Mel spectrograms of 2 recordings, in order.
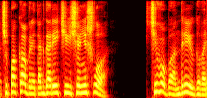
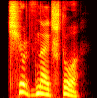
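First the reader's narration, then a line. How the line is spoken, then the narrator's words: Grumble. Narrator (Russian): проворчал Дементьев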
